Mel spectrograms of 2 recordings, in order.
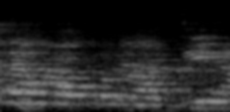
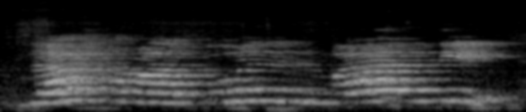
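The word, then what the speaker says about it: زهرة الورد: Artinya Zahratul Wardi adalah bunga. Nah, sekarang ikuti cara pelafalannya yang tepat ya. Zahratul wardi. Zahratul wardi.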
